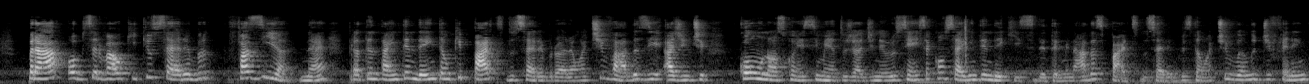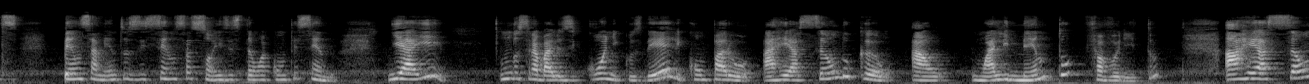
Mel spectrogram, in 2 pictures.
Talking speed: 145 wpm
